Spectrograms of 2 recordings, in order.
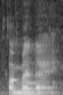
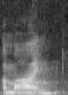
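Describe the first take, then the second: First: Aminé as uh-MEN-ay, three syllables; corrected pronunciation. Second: Amine said as "a mine", two syllables; mistaken pronunciation. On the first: Correcting how to pronounce his name, ending in A. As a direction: end "Aminé" on a clear "ay" sound. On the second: Unsure how to pronounce his name, mistaken pronunciation. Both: Shown as a demonstration. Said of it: "I don't know how to pronounce his name".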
